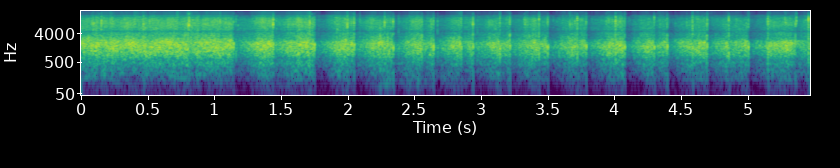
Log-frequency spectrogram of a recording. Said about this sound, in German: Schön, dass Sie hier sind. Ein Applaus für Sie.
